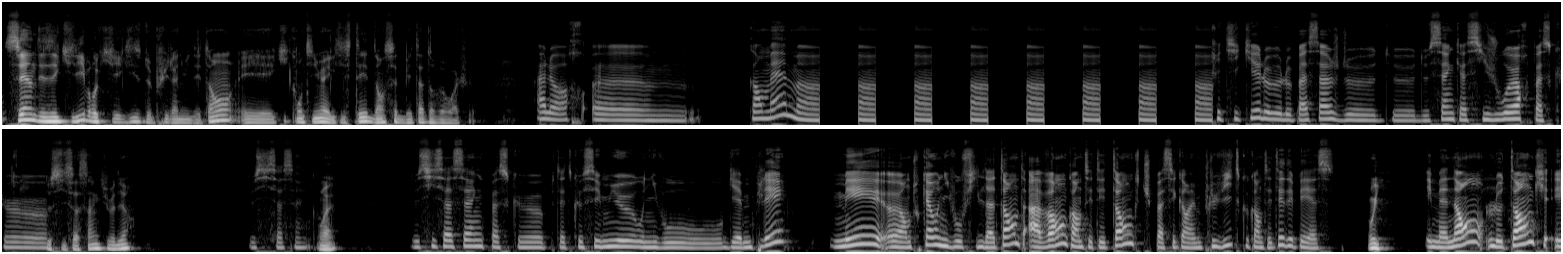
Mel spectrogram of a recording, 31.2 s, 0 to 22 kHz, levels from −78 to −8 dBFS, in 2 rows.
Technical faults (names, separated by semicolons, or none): stutter with silent gaps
